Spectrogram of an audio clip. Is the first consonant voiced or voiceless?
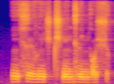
voiceless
